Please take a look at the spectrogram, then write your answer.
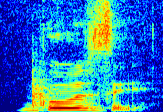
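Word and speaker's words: Gosset: So if you see a double S like that, you know it's pronounced S, right?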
